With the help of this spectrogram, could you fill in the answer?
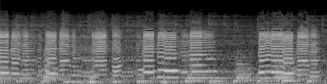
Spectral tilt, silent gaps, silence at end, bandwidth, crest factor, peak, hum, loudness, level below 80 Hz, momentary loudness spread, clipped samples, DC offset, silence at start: -3.5 dB/octave; none; 0 s; 13.5 kHz; 16 dB; -2 dBFS; none; -16 LUFS; -42 dBFS; 6 LU; under 0.1%; under 0.1%; 0 s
